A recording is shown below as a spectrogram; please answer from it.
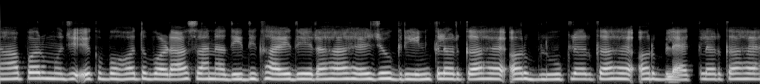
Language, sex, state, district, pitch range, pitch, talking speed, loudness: Hindi, female, Chhattisgarh, Raipur, 245-255 Hz, 250 Hz, 210 wpm, -13 LUFS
